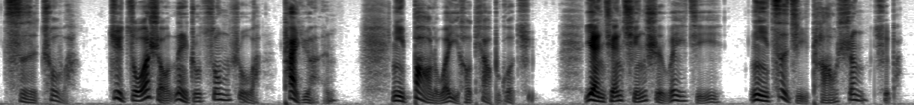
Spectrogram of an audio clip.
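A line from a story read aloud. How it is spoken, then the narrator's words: Sighing girl. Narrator (Chinese): 那女童摇头叹息，说道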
